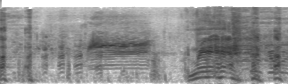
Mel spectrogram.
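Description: Two loud, wavering sheep bleats, the second longer and more quavering, with a few brief murmuring sounds before the first.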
